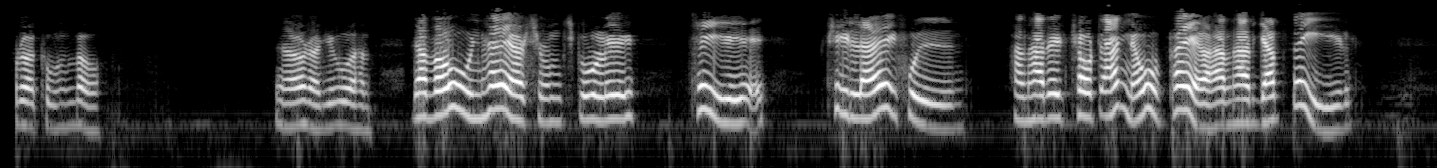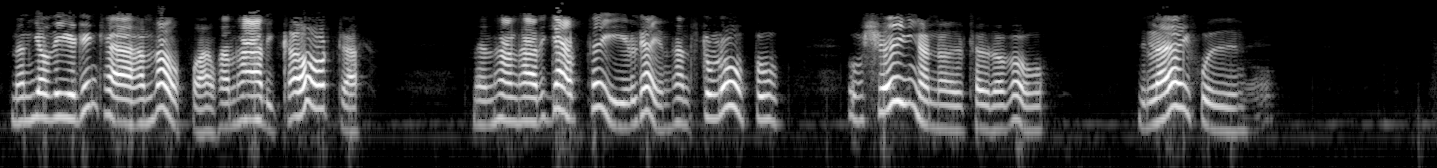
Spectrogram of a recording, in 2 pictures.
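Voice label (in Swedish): Vånga Skåne, dialekter, svenska sagor; Folkminnen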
